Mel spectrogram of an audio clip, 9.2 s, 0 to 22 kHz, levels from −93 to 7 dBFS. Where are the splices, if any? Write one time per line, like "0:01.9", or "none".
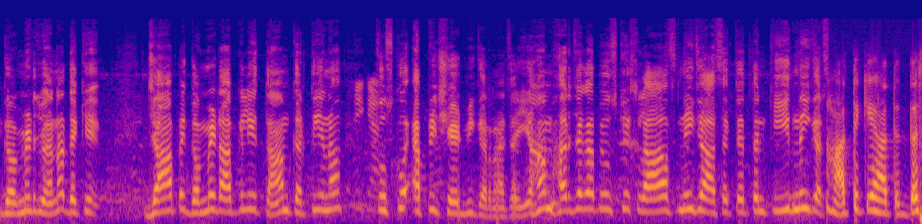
0:08.2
